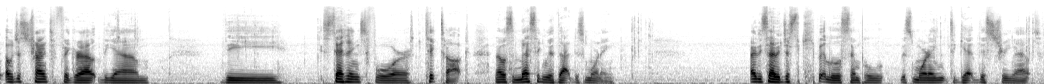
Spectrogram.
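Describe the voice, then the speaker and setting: A man's voice: lowish voice, a little mellow. Rambling male streamer with a cold. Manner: rambling, with frequent fillers and restarts. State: has a cold, sniffling. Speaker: game streamer. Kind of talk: casual live-stream commentary while building.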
